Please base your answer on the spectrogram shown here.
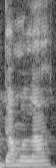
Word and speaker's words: Damola: damola you will say people don't say my name is demola I'm damola okay um I'm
